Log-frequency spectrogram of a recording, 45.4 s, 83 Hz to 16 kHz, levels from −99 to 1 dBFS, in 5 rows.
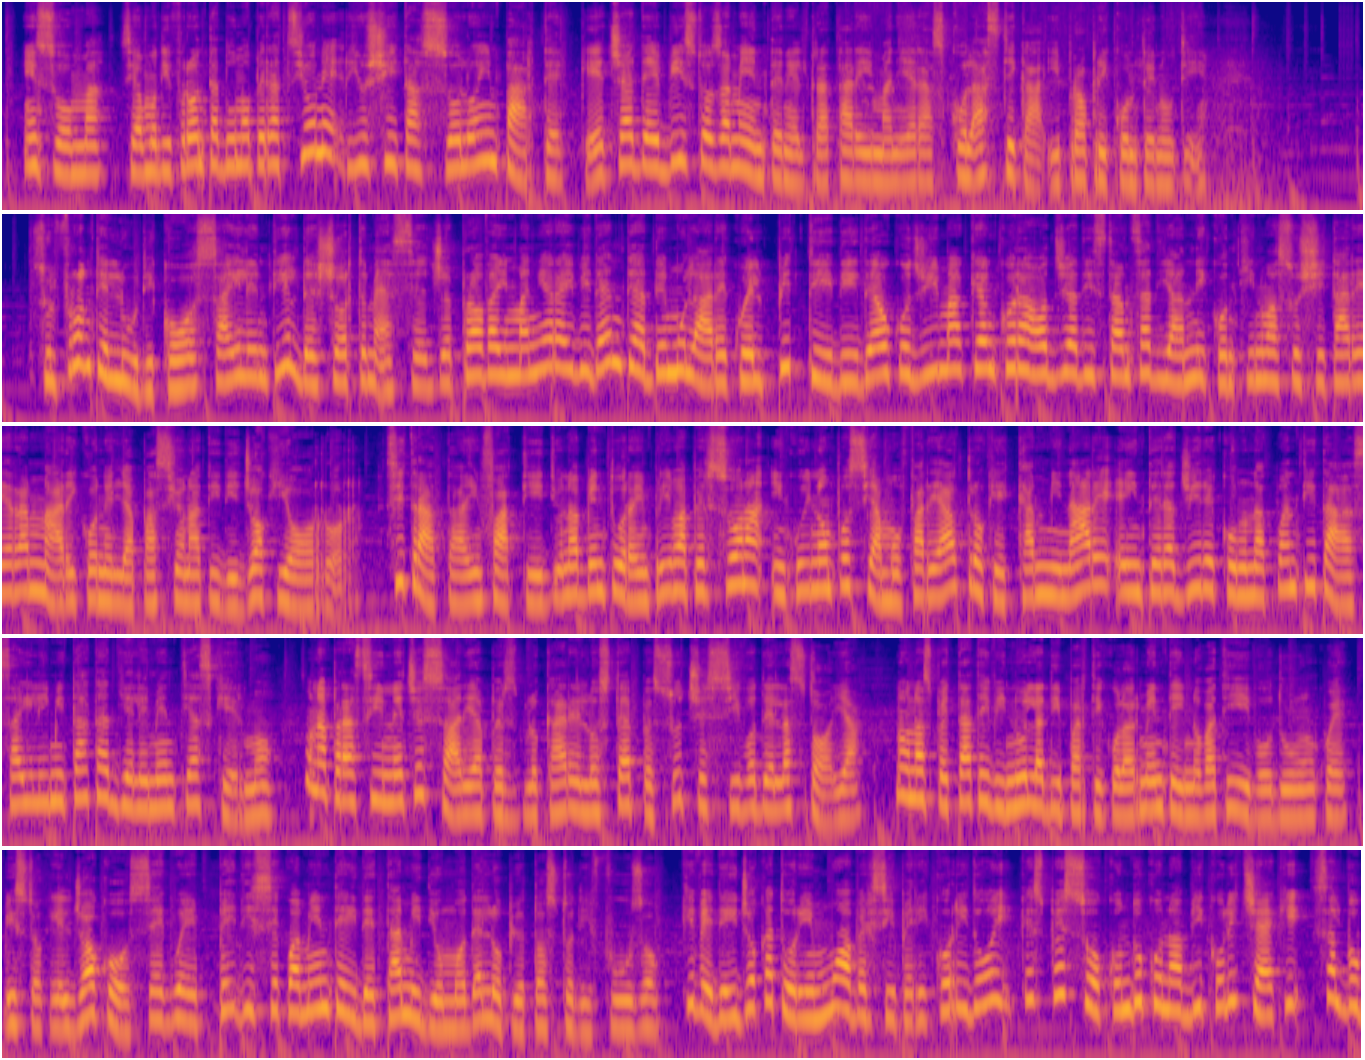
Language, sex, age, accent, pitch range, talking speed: Italian, female, 20-39, native, 200-275 Hz, 170 wpm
